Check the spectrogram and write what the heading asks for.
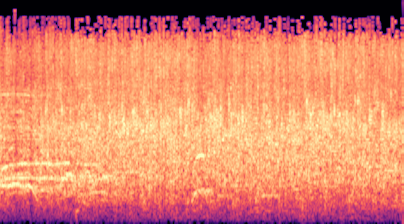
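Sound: audience cheering and applause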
